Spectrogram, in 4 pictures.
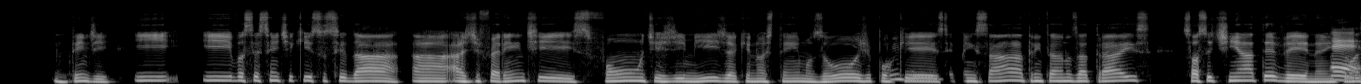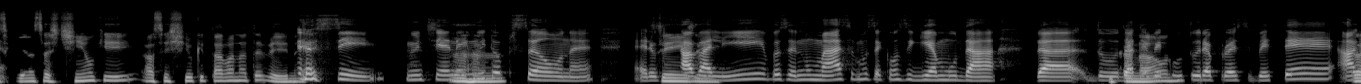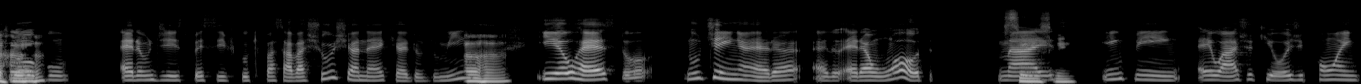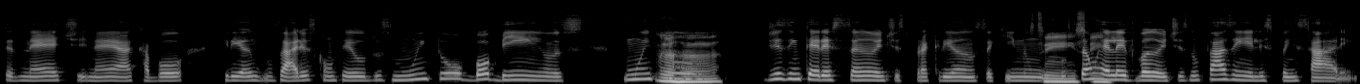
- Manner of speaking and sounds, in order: tapping; chuckle; other background noise
- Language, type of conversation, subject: Portuguese, podcast, Que programa de TV da sua infância você lembra com carinho?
